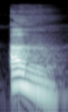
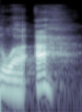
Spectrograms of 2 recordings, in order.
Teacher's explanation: Wa perhatikan di sini ha ya makhrajnya pangkal tenggorokan.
